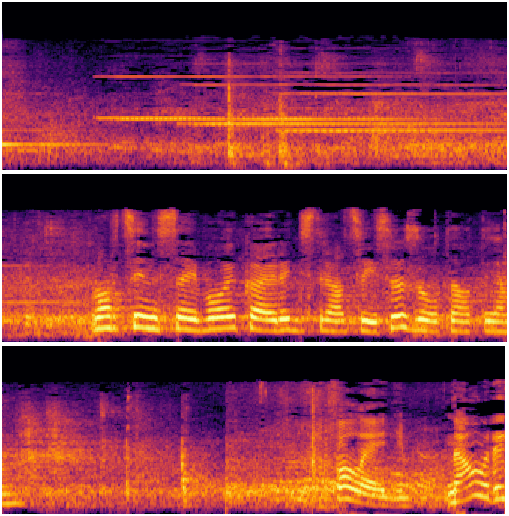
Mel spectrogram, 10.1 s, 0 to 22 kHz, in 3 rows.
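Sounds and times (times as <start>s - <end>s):
electric bell ringing in a parliament chamber: 0.6s - 4.8s
speech: 4.0s - 7.2s, 9.0s - 10.0s.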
